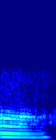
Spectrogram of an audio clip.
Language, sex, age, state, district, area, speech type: Assamese, female, 30-45, Assam, Sivasagar, rural, conversation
